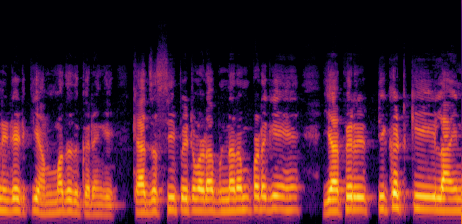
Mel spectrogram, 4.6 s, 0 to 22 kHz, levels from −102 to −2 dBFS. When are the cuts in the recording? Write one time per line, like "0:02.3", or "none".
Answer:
none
